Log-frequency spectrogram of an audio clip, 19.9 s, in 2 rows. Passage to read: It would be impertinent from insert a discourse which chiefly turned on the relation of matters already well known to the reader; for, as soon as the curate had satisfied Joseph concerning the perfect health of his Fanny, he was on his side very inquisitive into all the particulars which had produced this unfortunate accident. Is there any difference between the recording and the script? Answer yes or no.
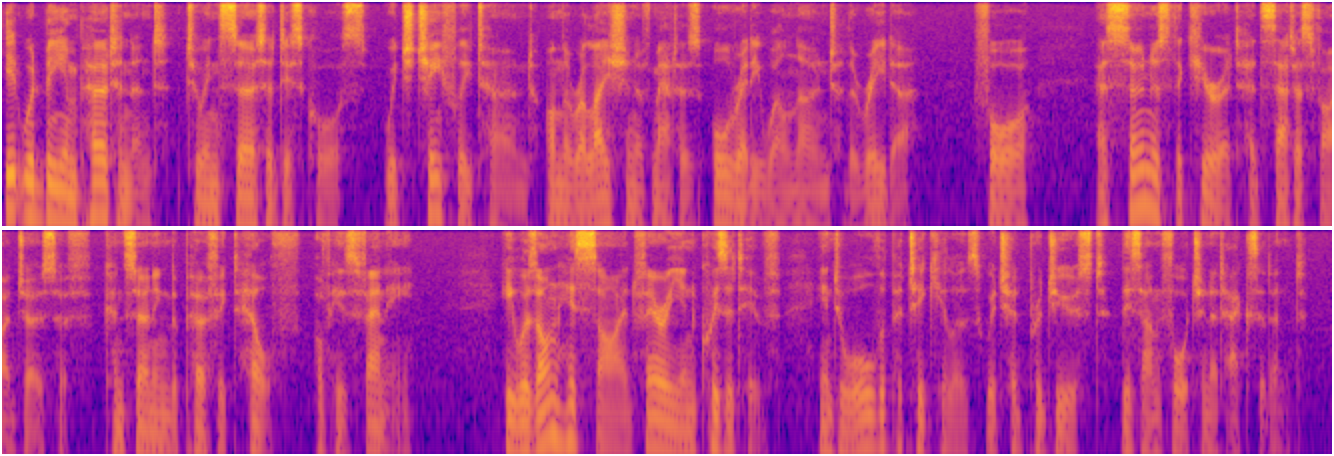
yes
